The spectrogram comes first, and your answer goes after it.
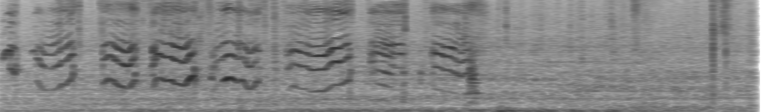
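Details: Pomeranian puppy giving a quick run of high, squeaky whimpers and yips, each bending up and down in pitch, about eight in the first three and a half seconds, then trailing off over faint background hum.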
